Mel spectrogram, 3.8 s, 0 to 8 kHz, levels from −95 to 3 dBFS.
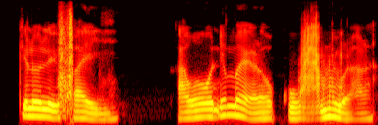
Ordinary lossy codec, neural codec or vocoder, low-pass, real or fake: none; codec, 16 kHz, 8 kbps, FunCodec, trained on LibriTTS, 25 frames a second; none; fake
